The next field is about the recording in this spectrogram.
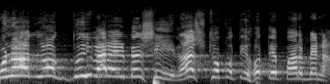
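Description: A man speaks in a raised, projected voice. His pitch is extremely high. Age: 70s. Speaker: politician. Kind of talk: political rally speech. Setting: outdoor night rally with crowd. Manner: loud; animated.

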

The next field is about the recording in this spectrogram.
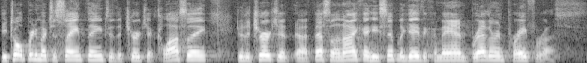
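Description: With an American accent, a man speaks at a moderate pace and a high pitch, keeping his intonation fairly even. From North Texas. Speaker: pastor. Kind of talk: sermon. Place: church. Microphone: headset.

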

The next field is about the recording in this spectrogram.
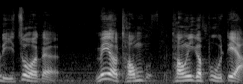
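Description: A man at a moderate pace with lively intonation. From Taiwan. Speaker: legislator; legislator questioning minister. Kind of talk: parliamentary interpellation. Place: hall. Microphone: podium.

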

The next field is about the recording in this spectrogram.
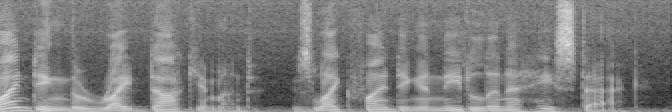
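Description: A man with a medium-pitched voice talks at a fairly quick pace amid noticeable background noise. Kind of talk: 1989 corporate promo film narration. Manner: formal, measured and authoritative; polished, even-paced, and didactic.

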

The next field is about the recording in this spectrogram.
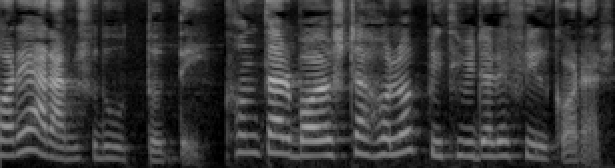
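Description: With lively intonation, a woman talks in a high-pitched voice. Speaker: parenting vlogger, mother. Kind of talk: personal advice monologue.

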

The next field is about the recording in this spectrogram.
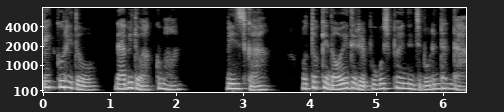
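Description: A soothing tone at a fairly slow pace, on a very clean recording with a silent background. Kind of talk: bedtime story narration, gentle audiobook reading of a children's tale. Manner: soft, slow, soothing.

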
